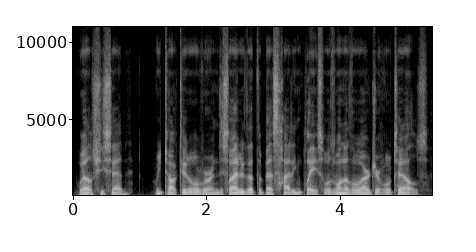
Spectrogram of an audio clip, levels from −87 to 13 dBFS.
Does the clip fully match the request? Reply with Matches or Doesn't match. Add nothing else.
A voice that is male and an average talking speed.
Doesn't match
